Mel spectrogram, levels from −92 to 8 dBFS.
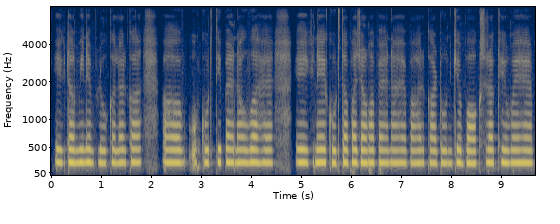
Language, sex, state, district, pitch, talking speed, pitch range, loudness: Hindi, female, Bihar, Patna, 225 Hz, 150 wpm, 225-230 Hz, -14 LUFS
